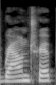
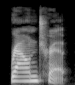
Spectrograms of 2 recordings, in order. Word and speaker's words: round trip: Round trip. This is pronounced with equal stress on both words.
